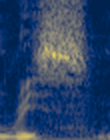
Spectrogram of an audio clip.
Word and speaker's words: Rhys: C'est qu'en gros, il a vu ce monsieur, donc pas Tom Rice, mais Tom Rhys. Voilà, ça c'est la prononciation anglaise, excusez-moi.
